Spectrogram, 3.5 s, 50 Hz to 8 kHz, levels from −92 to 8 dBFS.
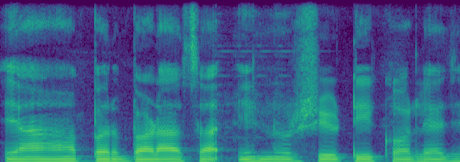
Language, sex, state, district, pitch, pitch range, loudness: Hindi, male, Jharkhand, Garhwa, 105 Hz, 105-110 Hz, -18 LUFS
